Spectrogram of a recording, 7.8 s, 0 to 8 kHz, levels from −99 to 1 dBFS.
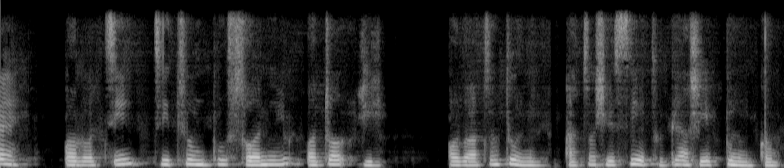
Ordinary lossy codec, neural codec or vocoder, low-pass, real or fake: none; codec, 16 kHz in and 24 kHz out, 0.6 kbps, FireRedTTS-2 codec; 7.2 kHz; fake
